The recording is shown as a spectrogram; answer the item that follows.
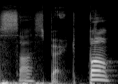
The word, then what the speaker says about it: suspect: this together here yeah everybody say a suspect right a suspect first syllable a suspect is a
